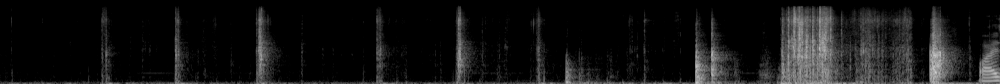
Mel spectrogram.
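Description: A deck of tarot cards being shuffled by hand: a series of separate sharp card snaps and taps, then a longer run of shuffling near the end.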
